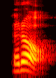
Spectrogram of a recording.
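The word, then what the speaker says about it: Rho: have to remember to pronounce this letter as an R here's the uppercase row it is handwritten like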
